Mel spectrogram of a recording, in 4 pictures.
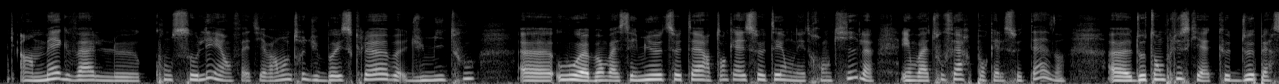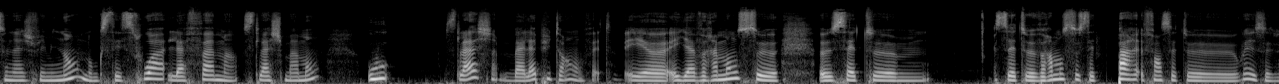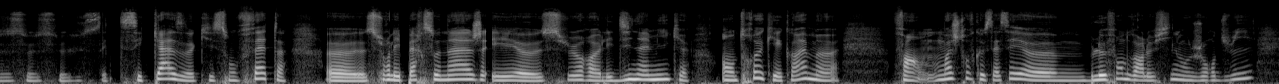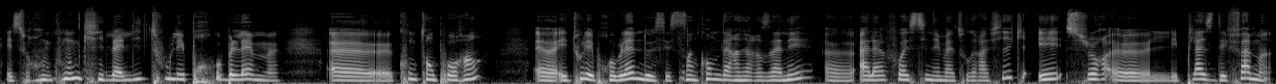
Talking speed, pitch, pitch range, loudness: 170 wpm, 200 Hz, 180-230 Hz, -22 LUFS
